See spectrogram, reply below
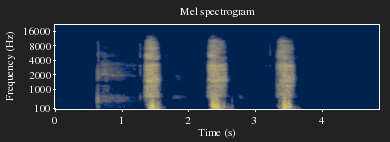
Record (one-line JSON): {"exhalation_length": "4.9 s", "exhalation_amplitude": 32305, "exhalation_signal_mean_std_ratio": 0.27, "survey_phase": "beta (2021-08-13 to 2022-03-07)", "age": "18-44", "gender": "Female", "wearing_mask": "No", "symptom_runny_or_blocked_nose": true, "symptom_headache": true, "symptom_onset": "3 days", "smoker_status": "Never smoked", "respiratory_condition_asthma": false, "respiratory_condition_other": false, "recruitment_source": "Test and Trace", "submission_delay": "1 day", "covid_test_result": "Positive", "covid_test_method": "RT-qPCR", "covid_ct_value": 29.2, "covid_ct_gene": "N gene"}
